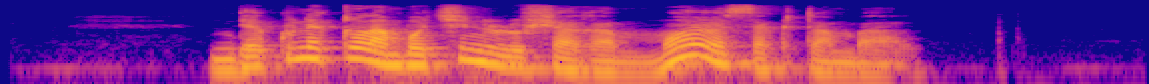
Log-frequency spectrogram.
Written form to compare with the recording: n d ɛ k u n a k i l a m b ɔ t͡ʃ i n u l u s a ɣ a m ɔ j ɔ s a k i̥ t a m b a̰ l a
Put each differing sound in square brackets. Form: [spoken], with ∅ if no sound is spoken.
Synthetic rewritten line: n d ɛ k u n [ɛ] k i l a m b ɔ t͡ʃ i n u l u [ʃ] a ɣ a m ɔ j ɔ s a k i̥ t a m b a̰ l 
